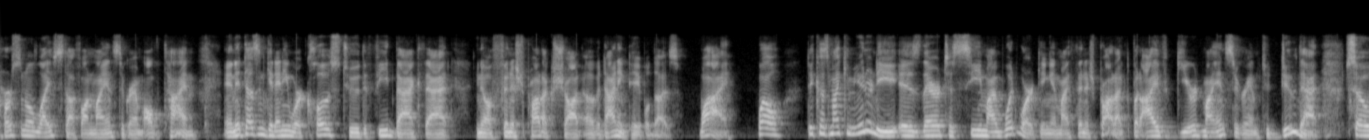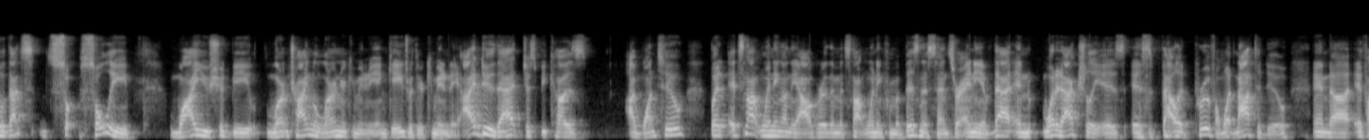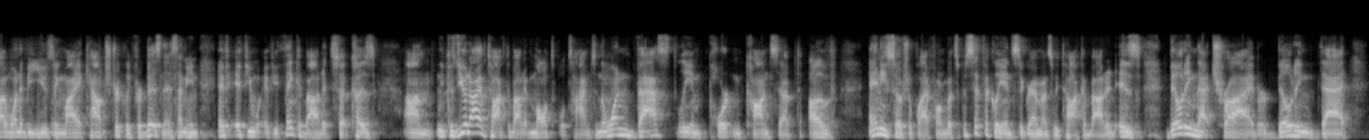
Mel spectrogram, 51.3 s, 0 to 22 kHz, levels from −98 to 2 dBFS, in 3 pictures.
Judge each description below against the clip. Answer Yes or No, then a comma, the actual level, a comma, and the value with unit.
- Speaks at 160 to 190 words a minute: No, average, 200 wpm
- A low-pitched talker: Yes, low, 115 Hz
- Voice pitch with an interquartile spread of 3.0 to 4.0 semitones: No, average, 4.8 semitones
